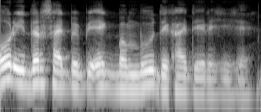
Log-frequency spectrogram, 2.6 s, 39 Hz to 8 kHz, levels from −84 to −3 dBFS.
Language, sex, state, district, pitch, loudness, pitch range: Hindi, male, Arunachal Pradesh, Lower Dibang Valley, 120 Hz, -16 LUFS, 100-130 Hz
